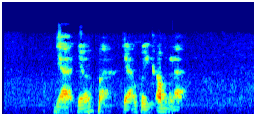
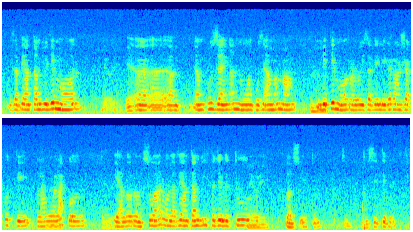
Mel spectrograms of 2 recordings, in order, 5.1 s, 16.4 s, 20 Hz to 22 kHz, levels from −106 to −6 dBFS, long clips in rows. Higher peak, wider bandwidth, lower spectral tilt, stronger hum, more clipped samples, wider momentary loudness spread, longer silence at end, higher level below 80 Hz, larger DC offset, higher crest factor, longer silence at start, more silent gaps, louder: about the same, -14 dBFS vs -12 dBFS; second, 9.4 kHz vs 17 kHz; second, -2 dB/octave vs -8 dB/octave; neither; neither; second, 12 LU vs 15 LU; first, 1.45 s vs 0 s; second, -80 dBFS vs -54 dBFS; neither; first, 26 dB vs 16 dB; first, 1.05 s vs 0 s; neither; second, -37 LUFS vs -29 LUFS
